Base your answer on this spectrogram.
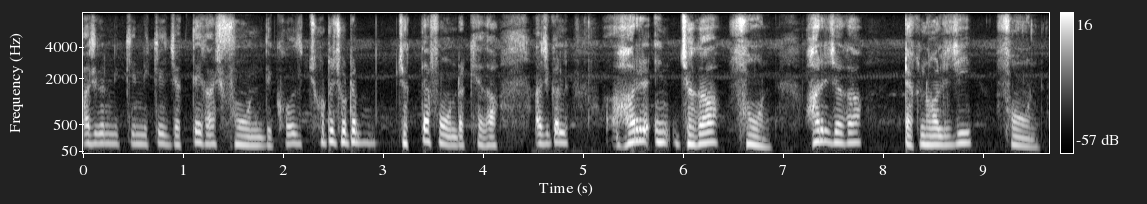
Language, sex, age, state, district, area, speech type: Dogri, male, 18-30, Jammu and Kashmir, Udhampur, rural, spontaneous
